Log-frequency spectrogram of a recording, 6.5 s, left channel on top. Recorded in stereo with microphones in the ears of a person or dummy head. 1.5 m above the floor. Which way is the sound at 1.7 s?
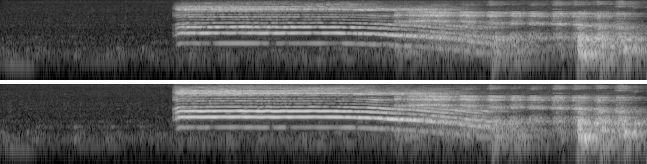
50° right (ahead or behind).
